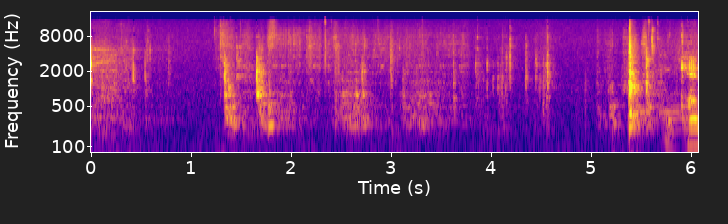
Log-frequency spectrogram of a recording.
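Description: Scattered clicks and knocks of hand-moving the stopped lathe's carriage and dial gauge along a test bar held in the three-jaw chuck. There is a cluster of knocks a little over a second in and a sharp click near the end.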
